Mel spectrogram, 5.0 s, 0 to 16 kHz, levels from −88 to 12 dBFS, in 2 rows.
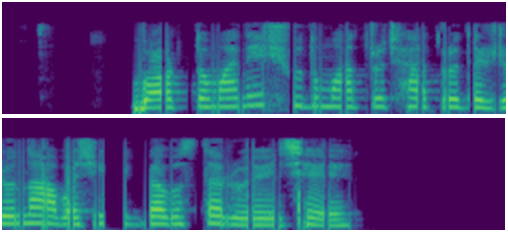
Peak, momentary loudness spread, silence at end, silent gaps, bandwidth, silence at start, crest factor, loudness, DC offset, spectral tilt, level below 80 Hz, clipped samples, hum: -2 dBFS; 6 LU; 0.8 s; none; 8 kHz; 0.65 s; 18 dB; -18 LUFS; under 0.1%; -3.5 dB/octave; -48 dBFS; under 0.1%; none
